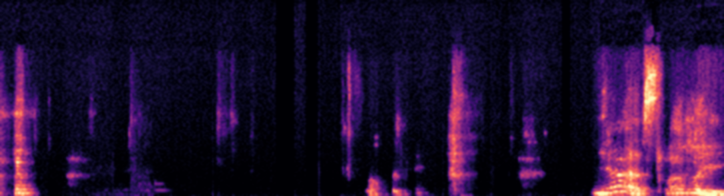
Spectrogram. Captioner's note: chuckling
